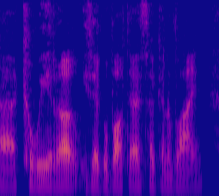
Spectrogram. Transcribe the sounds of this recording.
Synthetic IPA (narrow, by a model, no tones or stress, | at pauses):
əːkʰəwɪɾɔwiθɛɡʊbɔdɛθaɡənənblˠaːjn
